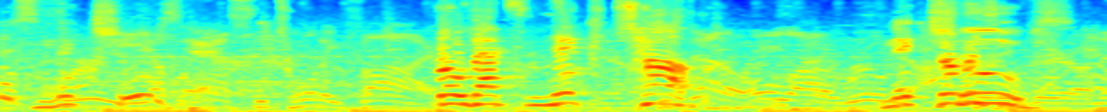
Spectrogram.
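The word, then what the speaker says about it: Chubb: Nick CH bro that's Nick chub Nick right Nick tubes does not exist that is actually gonna piss me off bro his name is Nick chub stop calling him Nick tubes dead ass bro third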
